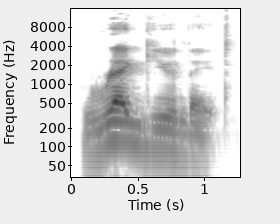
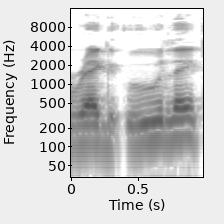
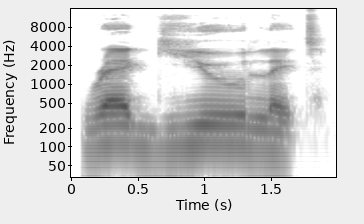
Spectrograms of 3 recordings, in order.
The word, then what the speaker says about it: regulate: this word it's pronounced regulate so the stress is on the first syllable reg and then it's not it's not regulate its you'd so that uses its name in the English alphabet you regulate it's like in Spanish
